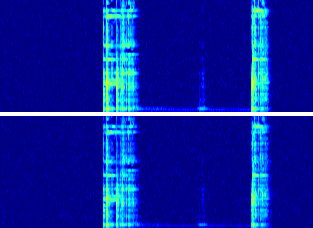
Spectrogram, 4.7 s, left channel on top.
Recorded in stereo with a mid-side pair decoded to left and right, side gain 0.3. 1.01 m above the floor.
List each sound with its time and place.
1.5 s cutlery clinking: 65° left, 0.7 m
